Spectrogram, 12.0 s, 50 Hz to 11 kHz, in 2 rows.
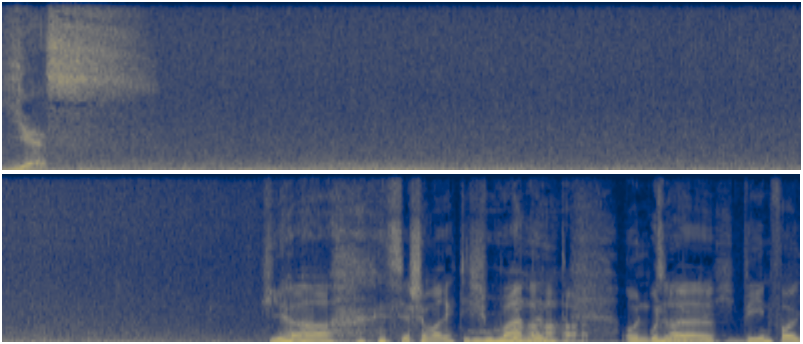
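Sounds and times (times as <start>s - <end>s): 
deep rumble of thunder: 0.0s - 7.7s
steady heavy rain in a thunderstorm: 0.0s - 11.9s
speech: 0.1s - 1.0s, 8.0s - 11.9s
laughter: 8.3s - 11.4s.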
